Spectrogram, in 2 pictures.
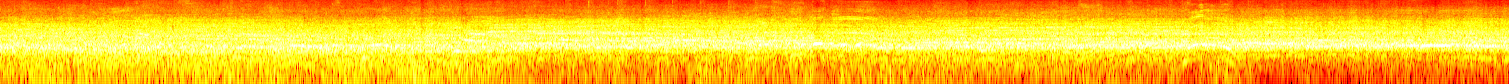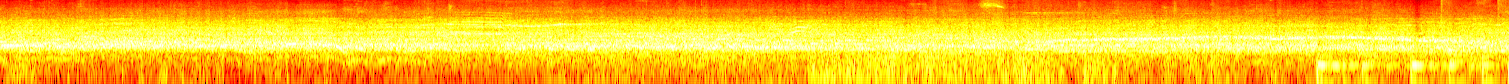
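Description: Large crowd cheering and shouting, many voices at once in a loud, unbroken din.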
